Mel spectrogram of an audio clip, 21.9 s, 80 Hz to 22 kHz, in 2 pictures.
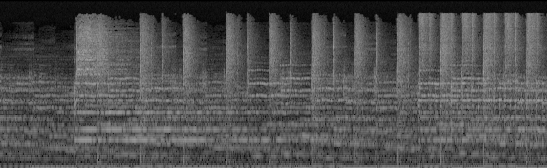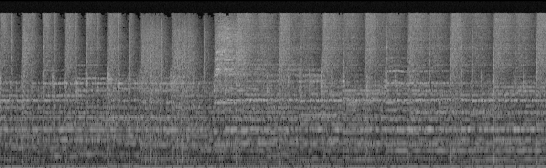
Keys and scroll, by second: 0.8 BackSpace, 1.2 6, 2.5 BackSpace, 3.0 7, 4.5 BackSpace, 4.9 8.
